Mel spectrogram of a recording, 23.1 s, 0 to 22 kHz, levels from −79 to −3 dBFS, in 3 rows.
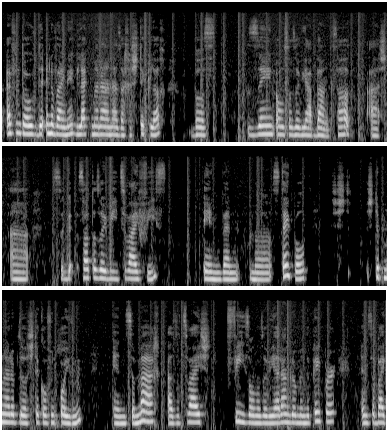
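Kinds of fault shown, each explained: Overdone noise removal: noise reduction set far too aggressively across the whole speech clip, gating bands near the noise floor so pauses fall almost silent with twinkling specks; a spectrogram shows patchy, holed bands and isolated bright dots between phrases.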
